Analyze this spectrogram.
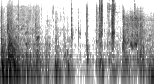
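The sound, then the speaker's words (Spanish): A car door is slammed shut amid a cluster of sharp clicks and a jingle of keys, set against a low steady rumble inside the vehicle. No one speaks. “Un día te vas a cargar la puerta, ¿eh?”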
